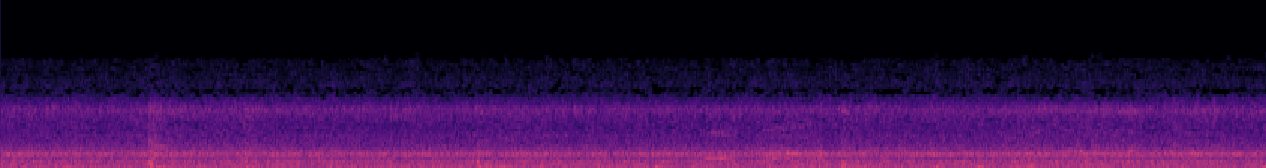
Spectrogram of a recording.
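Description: Running noise of a passenger train coach in motion, heard from its open doorway: a steady rush of wheels on rail and moving air, with a faint steady high tone and a single click about a second in.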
